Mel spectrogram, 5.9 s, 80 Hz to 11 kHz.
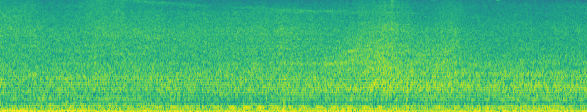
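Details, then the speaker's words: Interior cab recording of 33x12.50 AMP Terrain Attack MT mud tires on 22x14 wheels, windows up, cruising about 30 mph and then downhill at about 50 mph: a steady, low, barely audible rumble with no whine or thump. Normal tire road hum. "cruising about 30 you can barely hear them windows up just kind of cruising downhill at about 50 miles an hour"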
